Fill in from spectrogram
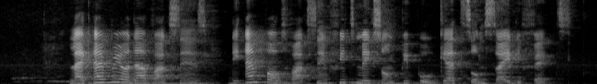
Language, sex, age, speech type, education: Nigerian Pidgin, female, 30-45, spontaneous, tertiary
